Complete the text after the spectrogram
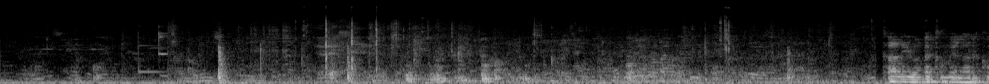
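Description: A crowd chatters and murmurs.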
